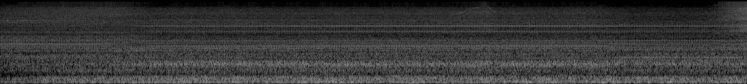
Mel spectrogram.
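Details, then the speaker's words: Gas boiler with a no-heat complaint: steady, even burner roar with no cutting out or sputtering; it fired up about five times in a row after the B1-B2 terminals were jumped, likely a loose connection. "come on down might have been a loose connection fired up like five times in a row"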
